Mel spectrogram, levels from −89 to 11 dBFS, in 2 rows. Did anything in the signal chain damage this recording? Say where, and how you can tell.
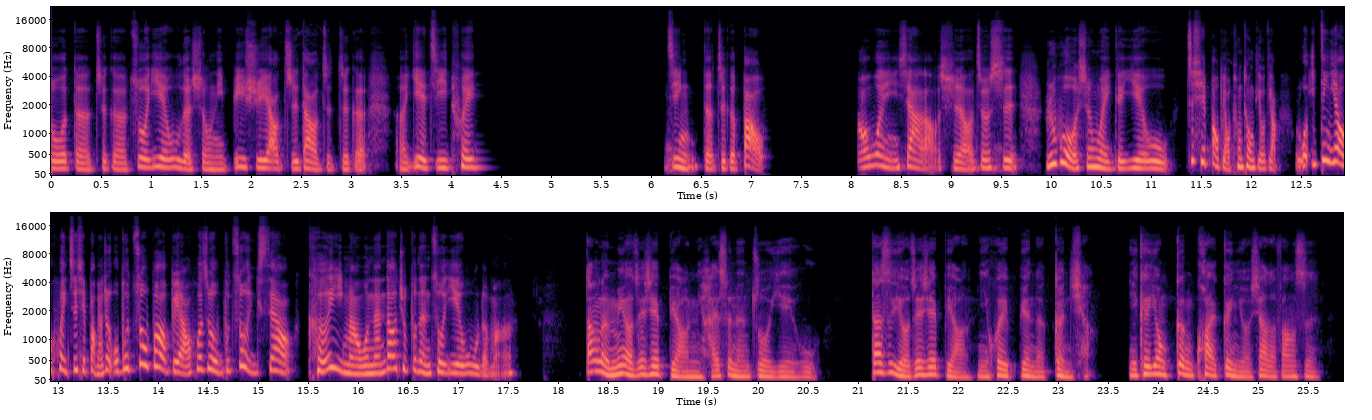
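Yes, three network-side problems. From 4.25 to 6.15 s there's a call audio freeze: the last sound smears into a fading buzz, then about 1.7 s of silence, and speech resumes where it stopped. That's likely packets stalling and the jitter buffer running dry, adding roughly 1.9 s of delay without losing anything.

At 7.12 to 8.08 s there's a long network dropout. Same fading tail into silence, but this time speech picks up further along. Roughly 0.94 s of audio never arrived and is simply gone, likely a real loss of packets rather than a hold-up.

Then 11.40 to 18.20 s sounds hurried but keeps the same pitch, running at about 128% speed. That's jitter buffer speed-up: after the backlog, the receiver trims short pitch-period chunks over and over to drain the excess, cutting out around two seconds in total.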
